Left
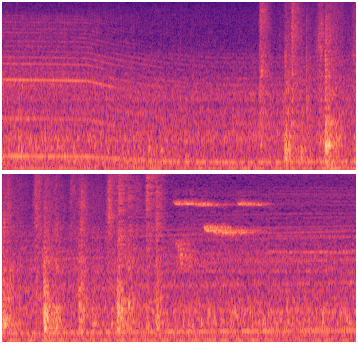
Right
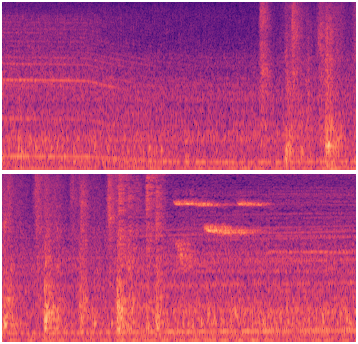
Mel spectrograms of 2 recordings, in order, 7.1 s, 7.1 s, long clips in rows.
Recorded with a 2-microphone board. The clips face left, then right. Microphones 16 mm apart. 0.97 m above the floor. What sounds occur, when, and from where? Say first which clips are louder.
2.6 s running footsteps: left 3 dB; 80° left, 7 m; by 5.2 s 85° left, 10 m
5.2 s a bird: even; 25° left (ahead or behind), 2 m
